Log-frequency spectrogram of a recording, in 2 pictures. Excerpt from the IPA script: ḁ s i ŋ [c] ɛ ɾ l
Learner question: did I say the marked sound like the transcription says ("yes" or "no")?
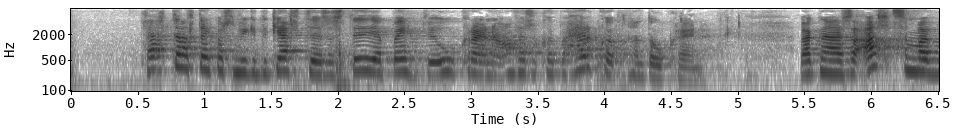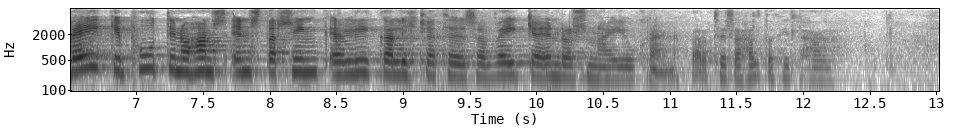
no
